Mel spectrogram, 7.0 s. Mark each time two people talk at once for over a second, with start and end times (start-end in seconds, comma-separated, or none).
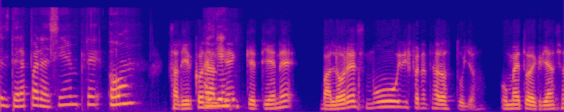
none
